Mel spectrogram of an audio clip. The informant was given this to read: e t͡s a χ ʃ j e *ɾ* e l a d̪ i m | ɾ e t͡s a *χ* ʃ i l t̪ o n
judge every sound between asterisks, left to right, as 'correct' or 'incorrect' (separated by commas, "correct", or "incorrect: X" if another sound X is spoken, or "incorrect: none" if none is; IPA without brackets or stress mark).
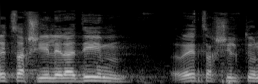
incorrect: l, correct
